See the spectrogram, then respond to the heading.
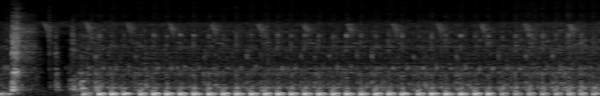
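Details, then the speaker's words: Yamaha Jupiter Z that had stalled with lost ignition, after repair: coil spark now strong. After a brief crank it catches at once into a steady, even single-cylinder putter, no misses; normal start and idle. "ini sudah hidup teman-teman ya. Jadi motornya sudah hidup, strumnya sudah normal ya."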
